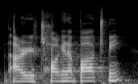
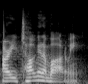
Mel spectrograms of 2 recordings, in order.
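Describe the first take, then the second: First: The t in 'about' is a crisp t. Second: The t in 'about' is a soft flap. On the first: The speaker calls it wrong. "they don't say" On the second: The speaker calls it right. "The T, they soften it, and so they make an R"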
